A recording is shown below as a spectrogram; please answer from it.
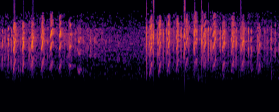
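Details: Swiftlets call in quick, pulsed high chirps, about three per second, in two bursts split by a near-silent pause in the middle, giving a buzzy rattling chatter.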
